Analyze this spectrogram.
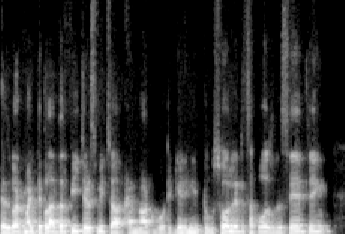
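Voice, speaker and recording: A man speaks with a Telugu accent in a medium-pitched voice with a dark, mellow tone. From India, Telangana. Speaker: educational product presenter. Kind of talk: product demonstration. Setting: webinar.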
